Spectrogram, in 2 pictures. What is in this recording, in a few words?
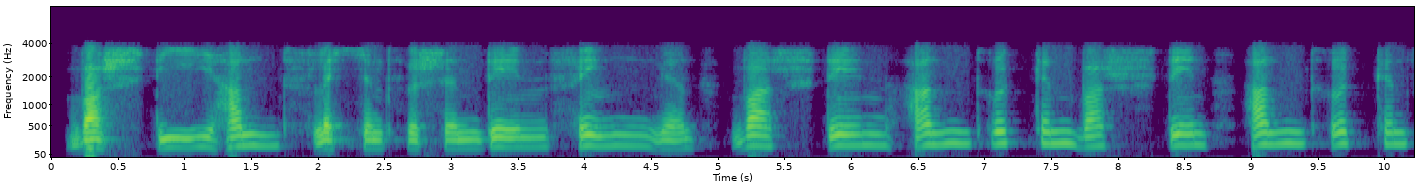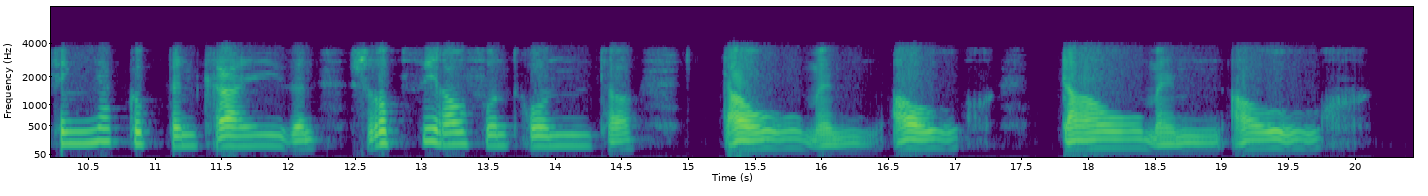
German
